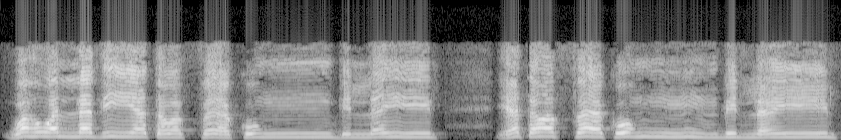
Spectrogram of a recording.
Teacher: الميم اللي بعدها بقى في المصحف مدام بدون تشكيل بيحصل لها إخفاء بغنة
